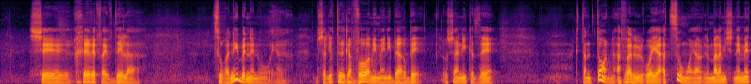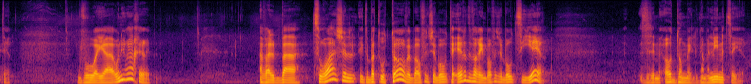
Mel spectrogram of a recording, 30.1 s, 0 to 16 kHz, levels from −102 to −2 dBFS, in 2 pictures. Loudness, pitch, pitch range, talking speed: -24 LUFS, 95 Hz, 90-110 Hz, 100 wpm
